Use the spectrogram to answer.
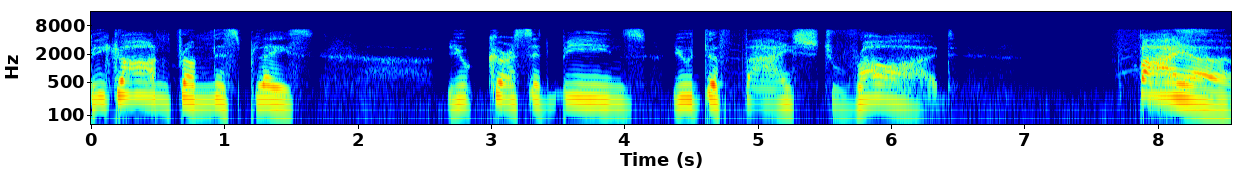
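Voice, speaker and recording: In a put-on character voice with a fairly high pitch, the speaker goes very slowly, with long, frequent pauses. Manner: commanding, imperious.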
